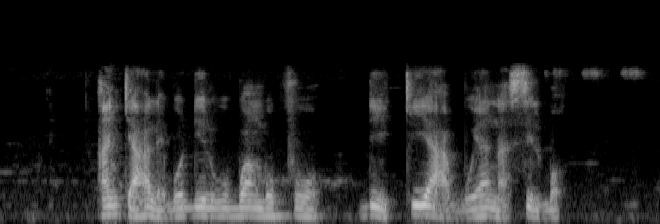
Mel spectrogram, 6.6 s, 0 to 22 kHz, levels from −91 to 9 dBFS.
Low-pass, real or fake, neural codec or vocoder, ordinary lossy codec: 7.2 kHz; real; none; Opus, 24 kbps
